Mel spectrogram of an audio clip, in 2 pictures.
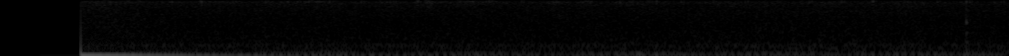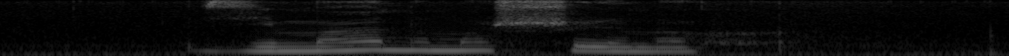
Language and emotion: Russian, neutral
